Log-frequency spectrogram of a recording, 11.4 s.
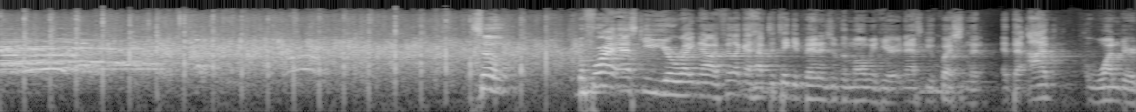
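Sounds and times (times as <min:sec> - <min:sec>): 
audience applause: 0:00.0 - 0:06.2
speech: 0:04.8 - 0:05.2, 0:05.8 - 0:11.3.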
